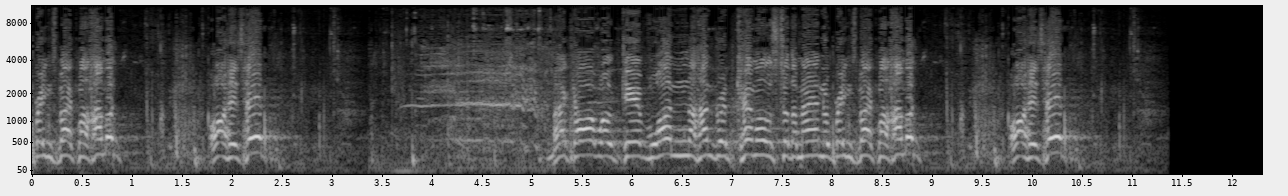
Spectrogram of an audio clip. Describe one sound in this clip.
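A man speaks loudly and forcefully, close by.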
